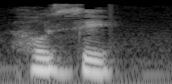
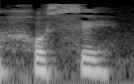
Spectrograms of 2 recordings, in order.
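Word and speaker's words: José: حيث يقول الكاتب: اسمي جوزيه، هكذا يكتب، ننطقه في الفلبين كما في الإنجليزية هوزي، وفي العربية يصبح كما في الإسبانية خوسي، وفي البرتغالية بالحروف ذاتها يكتب ولكنه ينطق جوزيه.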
